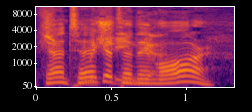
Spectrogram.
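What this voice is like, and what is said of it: Put-on Scottish accent. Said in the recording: “That's my Scottish accent. ... It's almost as good as your blues accent.”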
